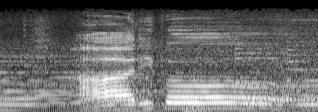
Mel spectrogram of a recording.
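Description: A man singing a devotional mantra in long held notes over a sustained instrumental drone, sliding up into a new note about half a second in.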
